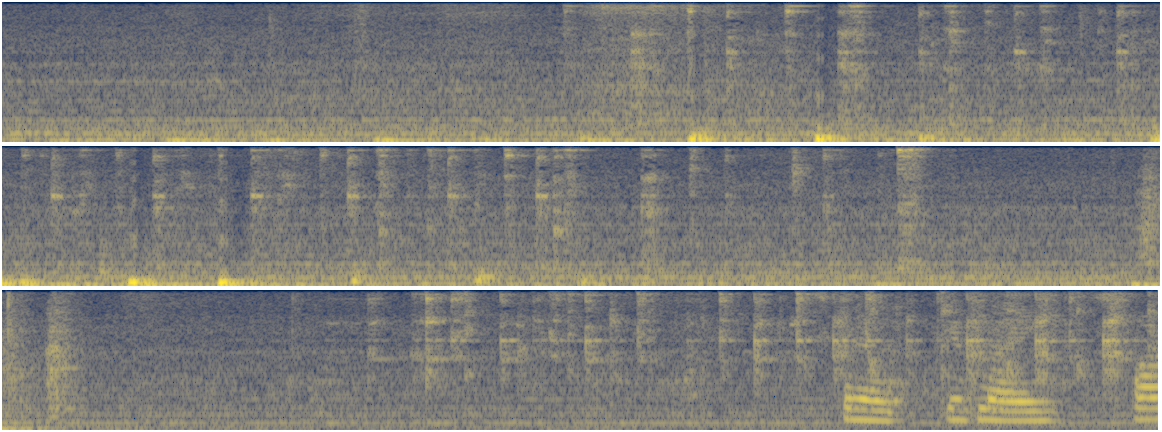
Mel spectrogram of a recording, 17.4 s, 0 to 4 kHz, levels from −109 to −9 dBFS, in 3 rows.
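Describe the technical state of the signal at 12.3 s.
At 12.3 s the signal is intact, with no dropout, distortion, glitch or other technical fault to be heard.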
